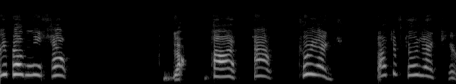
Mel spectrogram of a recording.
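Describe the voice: A squeaky, put-on character voice speaks at an extremely high pitch. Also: moderate pace.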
